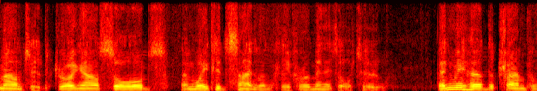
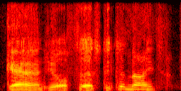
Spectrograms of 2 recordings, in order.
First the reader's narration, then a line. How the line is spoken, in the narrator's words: chuckled Zapt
